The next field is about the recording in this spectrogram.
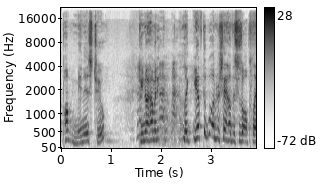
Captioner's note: laughs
